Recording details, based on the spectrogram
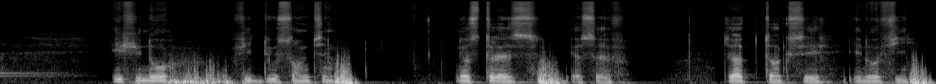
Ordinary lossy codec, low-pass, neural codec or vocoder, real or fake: none; none; autoencoder, 48 kHz, 128 numbers a frame, DAC-VAE, trained on Japanese speech; fake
